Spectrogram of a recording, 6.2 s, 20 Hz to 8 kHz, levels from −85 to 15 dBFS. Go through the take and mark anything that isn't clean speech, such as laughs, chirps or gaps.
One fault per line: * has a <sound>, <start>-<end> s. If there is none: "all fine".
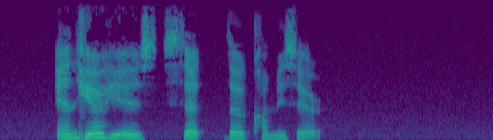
all fine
